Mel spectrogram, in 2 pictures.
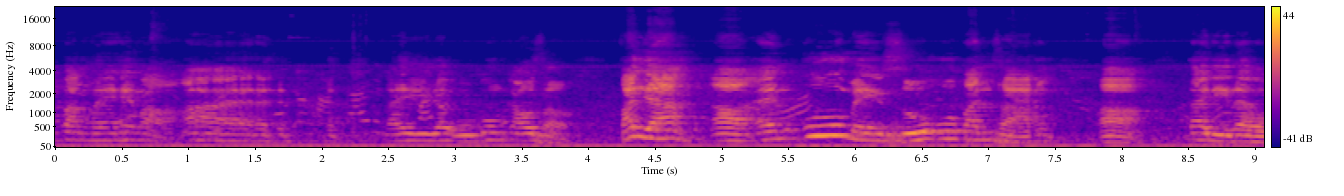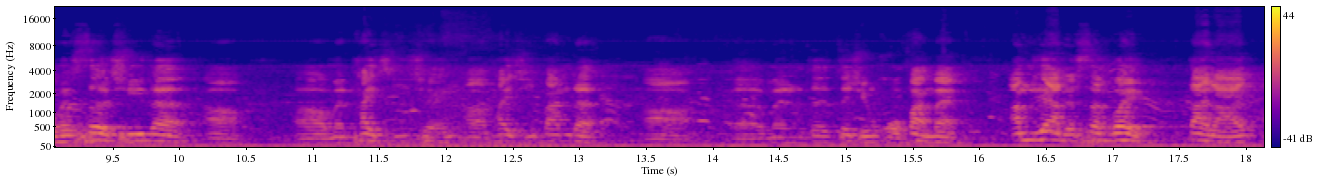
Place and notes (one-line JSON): {"title": "石城復興宮, Dongshi Dist., Taichung City - Community party", "date": "2017-11-01 19:53:00", "description": "Community party, traffic sound, Binaural recordings, Sony PCM D100+ Soundman OKM II", "latitude": "24.29", "longitude": "120.79", "altitude": "290", "timezone": "Asia/Taipei"}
